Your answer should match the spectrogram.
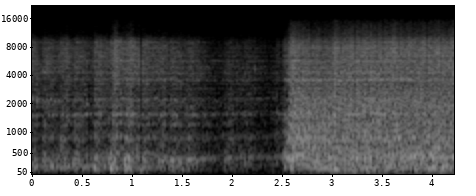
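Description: Live big-band jazz recording: a sparse, choppy passage, then about two and a half seconds in the full ensemble breaks suddenly into a loud, dense, noisy wall of sound that holds steady.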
